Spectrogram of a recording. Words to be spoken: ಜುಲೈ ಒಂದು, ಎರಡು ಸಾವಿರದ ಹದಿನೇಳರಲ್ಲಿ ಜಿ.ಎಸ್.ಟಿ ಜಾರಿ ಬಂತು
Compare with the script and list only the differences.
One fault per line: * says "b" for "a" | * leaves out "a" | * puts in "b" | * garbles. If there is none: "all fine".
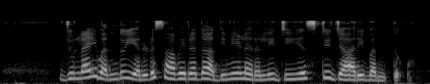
all fine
